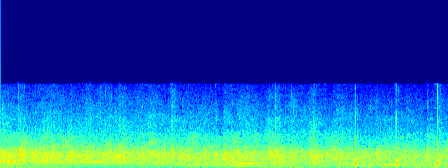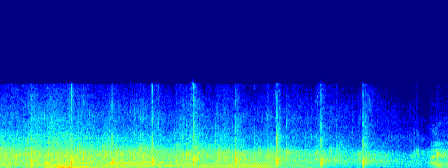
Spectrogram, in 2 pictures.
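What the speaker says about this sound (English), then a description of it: "Let's give them a round of applause." Audience applauding the West Shore Jazz Band at a school band concert, a full, close burst of clapping that gradually thins out, with a few low musical tones sounding under it.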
